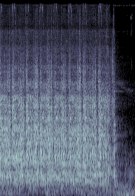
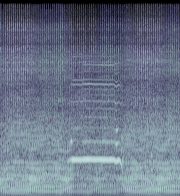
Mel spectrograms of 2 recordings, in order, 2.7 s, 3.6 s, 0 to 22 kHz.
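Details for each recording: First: Abandoned 1980s Snapper riding mower, cranked with the spark plug out, jumped from a car battery grounded to the engine. A light, fast whir with no compression beat or firing fades out: weak cranking from a dead battery. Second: 1980s Snapper riding mower, small single-cylinder, recovered abandoned, after new battery, battery cable, wiring fix, fresh oil and gas: fires right up, thumping at a steady fast even beat until shut off and spinning down; normal running.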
